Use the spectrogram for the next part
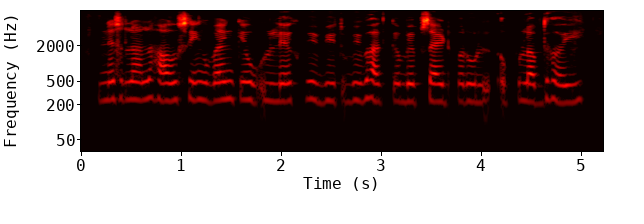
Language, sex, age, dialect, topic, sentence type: Magahi, female, 25-30, Central/Standard, banking, statement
